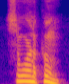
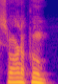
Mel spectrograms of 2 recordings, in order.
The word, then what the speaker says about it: Suvarnabhumi: Suvarnabhumi. That's the airport, Bangkok, Suvarnabhumi.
